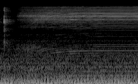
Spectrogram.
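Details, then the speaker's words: Small DC motor driven through an H-bridge by PWM from a Tasmota microcontroller, switched on at full speed. Steady low hum with a thin high whine and no knocks or roughness. Running normally. "Estão vendo aqui? Estão escutando provavelmente o barulhinho dele, né?"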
